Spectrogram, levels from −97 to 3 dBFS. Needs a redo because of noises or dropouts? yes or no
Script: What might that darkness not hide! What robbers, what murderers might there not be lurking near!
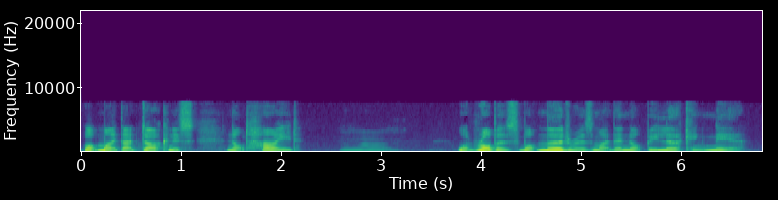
yes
